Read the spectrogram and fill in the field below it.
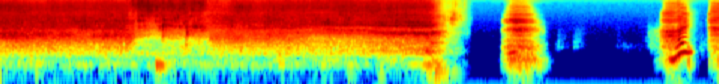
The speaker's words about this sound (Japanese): あとは後頭部のあたりを軽く流して、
